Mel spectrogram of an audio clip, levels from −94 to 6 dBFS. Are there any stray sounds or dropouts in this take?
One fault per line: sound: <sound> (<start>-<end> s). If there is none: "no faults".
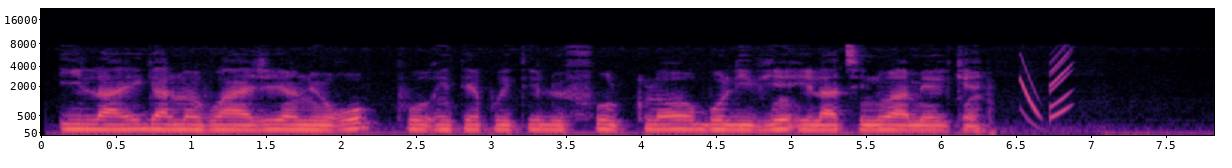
sound: chirp (6.5-6.9 s)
